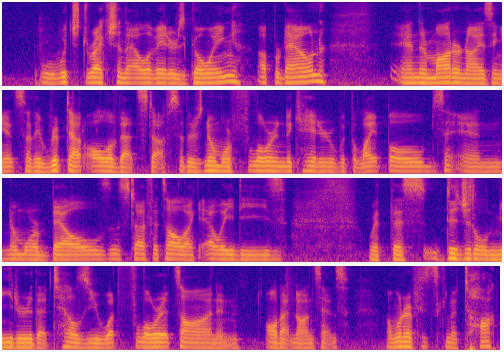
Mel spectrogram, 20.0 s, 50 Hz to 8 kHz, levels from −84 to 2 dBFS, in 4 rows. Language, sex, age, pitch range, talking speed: English, male, 20-39, 115-130 Hz, 185 wpm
